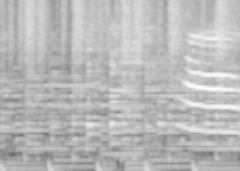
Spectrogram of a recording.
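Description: A domestic cat meowing once, starting about one and a half seconds in: a drawn-out call that falls in pitch. It sits over background music with a steady beat.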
